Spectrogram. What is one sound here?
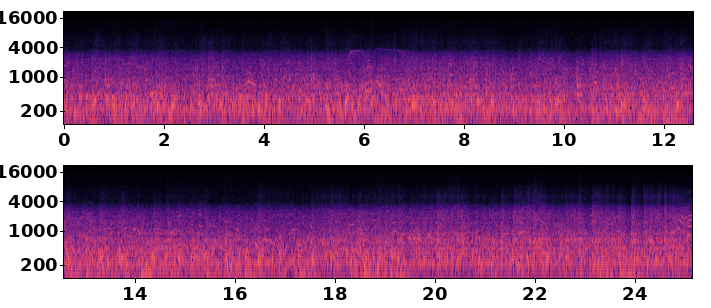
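A marching band plays a tune outdoors at a distance.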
